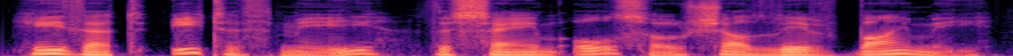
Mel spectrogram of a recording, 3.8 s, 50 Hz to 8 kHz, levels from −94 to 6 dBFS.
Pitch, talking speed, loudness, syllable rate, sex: 100 Hz, 175 wpm, -17 LUFS, 3.8 syllables/s, male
